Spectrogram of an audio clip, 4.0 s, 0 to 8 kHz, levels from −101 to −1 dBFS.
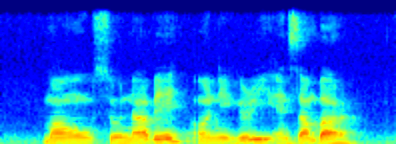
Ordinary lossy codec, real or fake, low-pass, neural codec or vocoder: none; real; 7.2 kHz; none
